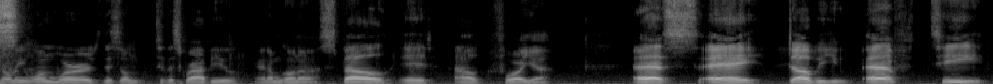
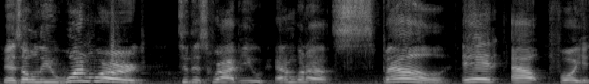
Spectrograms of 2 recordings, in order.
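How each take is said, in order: First: Low, slow monotone promo; deep deadpan line reading, spelling letter by slow letter; emotionless wrestler impression. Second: High, slow, dramatic delivery; too much emotion. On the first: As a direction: drain the emotion, drop deep and drag it out. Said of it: "more emotion than him already". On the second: Acted. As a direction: draw it out with big showy feeling. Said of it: "you've already had more emotion".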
